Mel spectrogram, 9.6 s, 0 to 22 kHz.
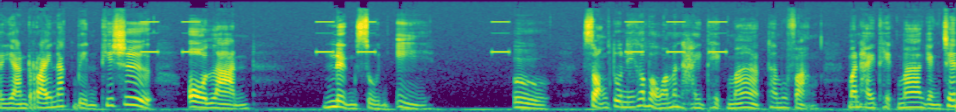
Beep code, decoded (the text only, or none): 2-2-1-3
